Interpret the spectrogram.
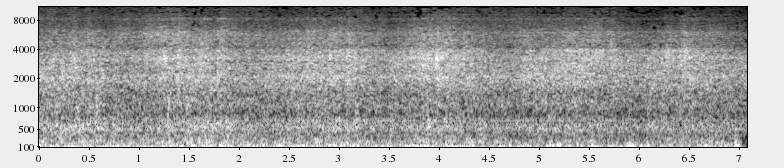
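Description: Train running along the track, a steady rumble with rail noise.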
